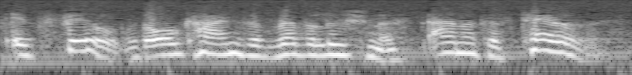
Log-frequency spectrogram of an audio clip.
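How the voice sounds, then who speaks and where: A woman's voice: medium pitch, expressive, quick pace, natural voice. An actress in a radio drama playing a prince's devoted, anxious, strong-willed wife, emphatic and theatrical in her delivery. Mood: alarmed. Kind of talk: 1970s radio drama acting. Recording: tinny, noisy old radio broadcast recording.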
